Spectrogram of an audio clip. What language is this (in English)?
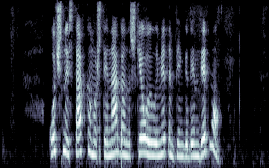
Mari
